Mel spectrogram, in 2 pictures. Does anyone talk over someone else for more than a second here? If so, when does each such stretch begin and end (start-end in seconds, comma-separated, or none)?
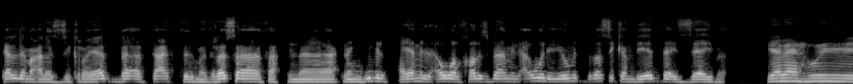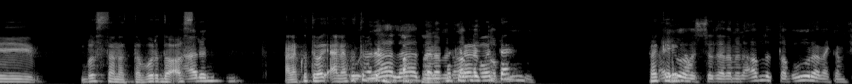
12.2-13.6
